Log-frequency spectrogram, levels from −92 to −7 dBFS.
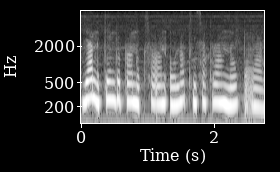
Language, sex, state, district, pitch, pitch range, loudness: Garo, female, Meghalaya, South Garo Hills, 230 Hz, 215-245 Hz, -14 LUFS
